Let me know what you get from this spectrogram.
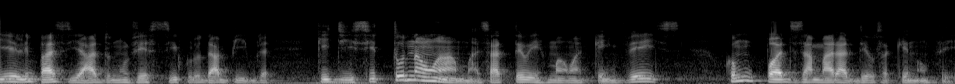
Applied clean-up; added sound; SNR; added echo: none; none; none; none.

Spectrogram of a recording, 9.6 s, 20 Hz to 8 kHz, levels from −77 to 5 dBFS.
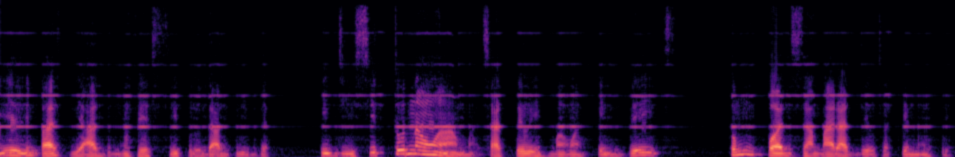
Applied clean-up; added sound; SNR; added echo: neural mask model RNNoise.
